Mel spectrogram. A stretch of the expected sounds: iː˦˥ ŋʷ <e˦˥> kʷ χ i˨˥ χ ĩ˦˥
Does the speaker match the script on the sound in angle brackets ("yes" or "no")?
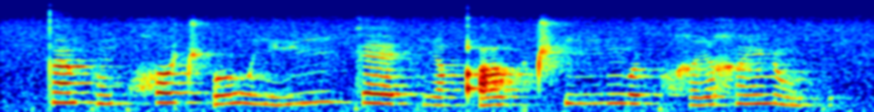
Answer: yes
